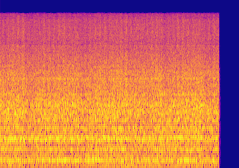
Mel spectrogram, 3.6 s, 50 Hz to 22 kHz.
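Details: 1970s Datsun with freshly reworked ignition, idling after starting on its rejuvenated 6.5-year-old 12 V battery: steady, even idle with a smooth hum and no misses or knocks; the engine sounds healthy.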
